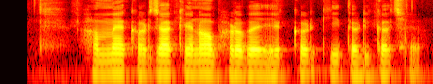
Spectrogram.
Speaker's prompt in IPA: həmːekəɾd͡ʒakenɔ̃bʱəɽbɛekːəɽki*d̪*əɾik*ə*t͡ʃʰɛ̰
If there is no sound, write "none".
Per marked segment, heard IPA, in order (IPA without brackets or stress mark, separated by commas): t̪, a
